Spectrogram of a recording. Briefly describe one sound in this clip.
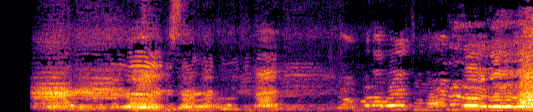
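A crowd of young men and women sings loudly together.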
